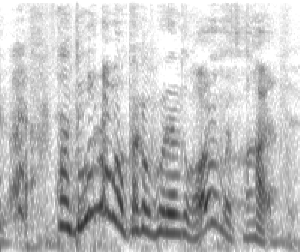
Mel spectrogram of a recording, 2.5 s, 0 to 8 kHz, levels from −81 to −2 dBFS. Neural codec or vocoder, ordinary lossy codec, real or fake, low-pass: codec, 16 kHz, 2 kbps, FreqCodec, larger model; none; fake; none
